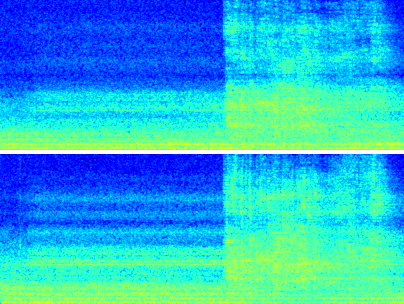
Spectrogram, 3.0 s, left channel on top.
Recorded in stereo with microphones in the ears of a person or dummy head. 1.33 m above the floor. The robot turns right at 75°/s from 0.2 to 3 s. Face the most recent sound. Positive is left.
turn(degrees=-85)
